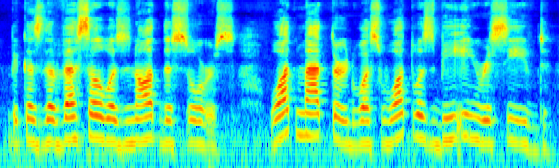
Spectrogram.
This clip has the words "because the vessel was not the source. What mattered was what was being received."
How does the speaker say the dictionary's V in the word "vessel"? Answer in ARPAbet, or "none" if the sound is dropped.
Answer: V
